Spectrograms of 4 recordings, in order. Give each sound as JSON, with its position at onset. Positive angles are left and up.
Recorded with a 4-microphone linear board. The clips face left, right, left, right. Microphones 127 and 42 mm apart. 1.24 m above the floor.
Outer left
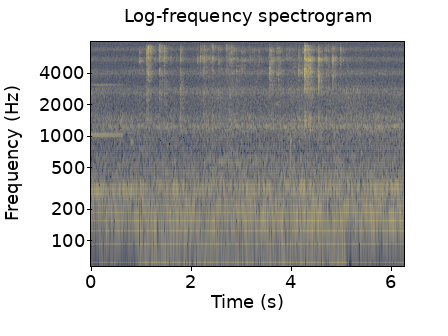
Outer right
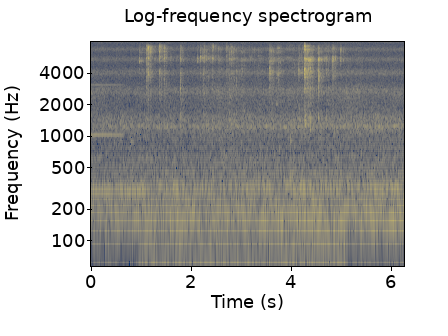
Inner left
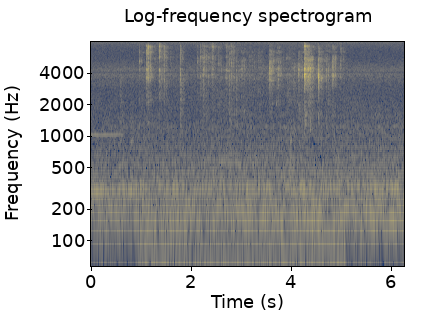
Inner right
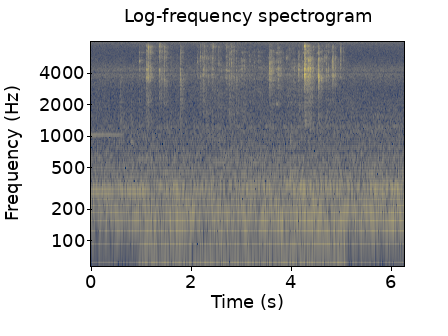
{"t": 1.0, "sound": "keys jangling", "side_deg": -20, "distance_m": 5.0}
